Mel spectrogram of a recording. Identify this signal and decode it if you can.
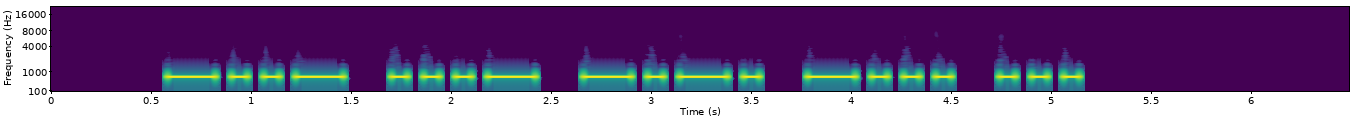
Morse code, heard as a keyed tone, about 15 wpm, 700 Hz. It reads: XVCBS
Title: Code Groups - 5 Letters - 15wpm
